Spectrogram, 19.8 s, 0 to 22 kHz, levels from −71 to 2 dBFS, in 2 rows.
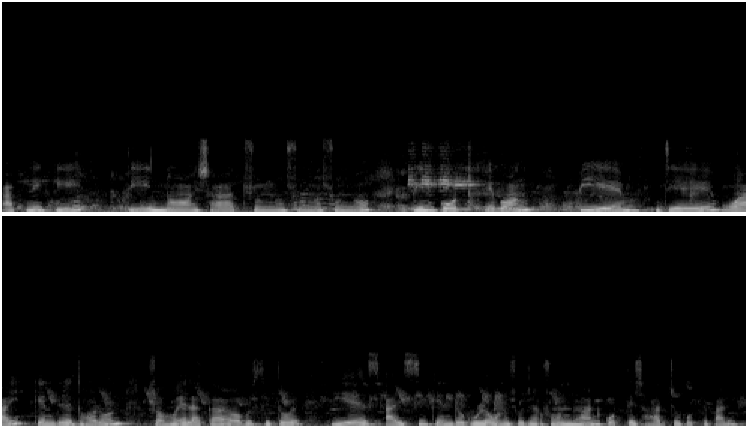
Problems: constant background noise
